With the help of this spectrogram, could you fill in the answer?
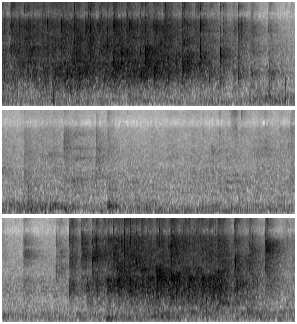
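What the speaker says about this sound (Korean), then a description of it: "큰 박수 부탁드리겠습니다" An audience at a redevelopment association's extraordinary general meeting applauds as the chairman is called to the stage, a dense sustained patter of many hands that eases in the middle and swells again near the end.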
